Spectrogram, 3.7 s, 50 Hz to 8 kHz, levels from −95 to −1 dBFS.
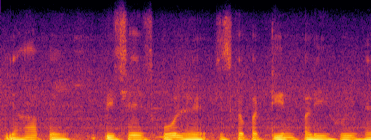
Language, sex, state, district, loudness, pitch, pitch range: Hindi, male, Uttar Pradesh, Lucknow, -16 LUFS, 100 Hz, 95-110 Hz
